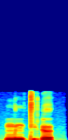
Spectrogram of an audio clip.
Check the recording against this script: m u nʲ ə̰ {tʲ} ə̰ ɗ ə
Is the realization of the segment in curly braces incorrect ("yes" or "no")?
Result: no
